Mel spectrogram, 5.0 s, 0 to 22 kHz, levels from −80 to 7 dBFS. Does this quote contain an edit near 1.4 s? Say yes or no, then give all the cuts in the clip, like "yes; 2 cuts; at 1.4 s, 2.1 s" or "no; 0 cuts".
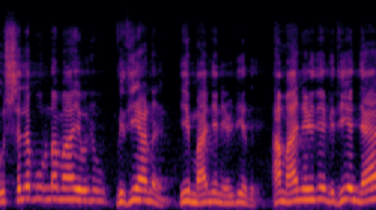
yes; 3 cuts; at 1.4 s, 2.2 s, 3.5 s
